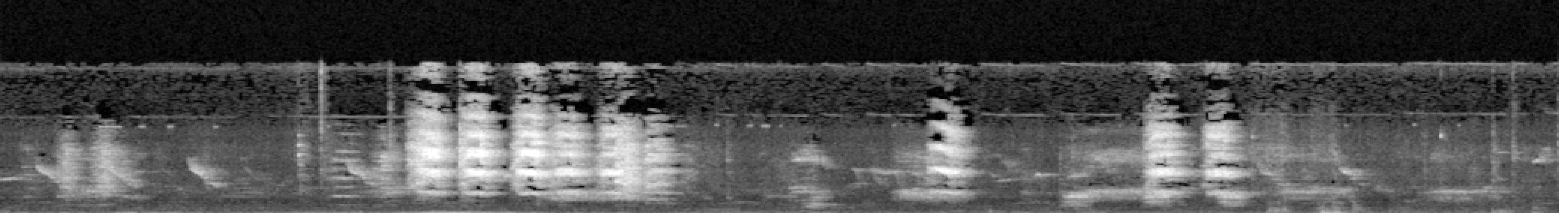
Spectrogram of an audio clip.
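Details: Pair of green-winged macaws give loud, harsh squawks in uneven bursts every second or two, over a low steady hum.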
